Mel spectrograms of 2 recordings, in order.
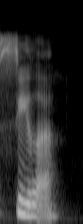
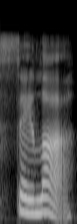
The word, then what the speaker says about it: Selah: I've always said Selah, but I've also heard it pronounced Selah.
